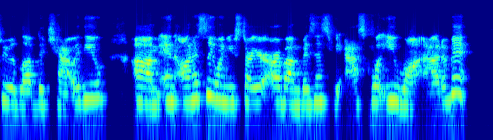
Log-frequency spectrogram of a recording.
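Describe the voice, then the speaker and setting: Very fast speech over noticeable background noise. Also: woman. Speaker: sales consultant and nurse. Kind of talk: sales pitch.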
